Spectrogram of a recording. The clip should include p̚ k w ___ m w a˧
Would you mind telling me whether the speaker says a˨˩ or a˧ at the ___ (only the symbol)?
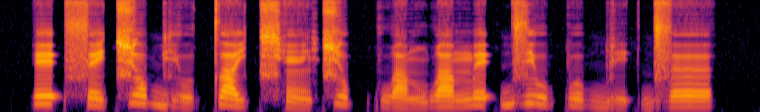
a˨˩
